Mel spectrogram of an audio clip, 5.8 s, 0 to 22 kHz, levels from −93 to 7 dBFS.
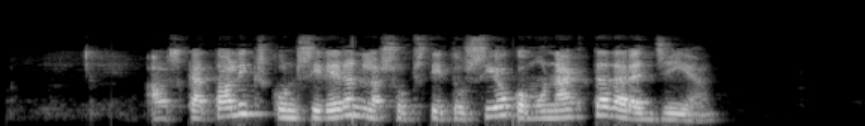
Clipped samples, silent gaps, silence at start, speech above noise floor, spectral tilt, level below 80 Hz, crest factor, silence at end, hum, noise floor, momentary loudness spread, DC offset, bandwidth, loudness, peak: under 0.1%; none; 0.55 s; 70 dB; -4.5 dB/octave; -66 dBFS; 20 dB; 1.05 s; none; -89 dBFS; 10 LU; under 0.1%; 8 kHz; -19 LUFS; -2 dBFS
